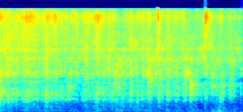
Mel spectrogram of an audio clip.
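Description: Curry leaves and fenugreek seeds fry in hot oil for an Indian fish curry, a loud continuous sizzle and crackle with small popping bursts, close up and steady throughout, no voices.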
